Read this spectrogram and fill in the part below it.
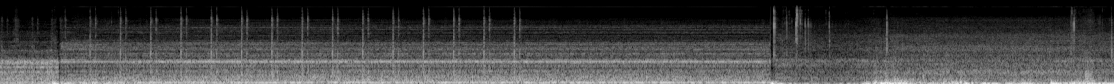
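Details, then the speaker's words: Diesel heater running after new exhaust and fuel filter, lines re-bled with some air possible: steady low drone with constant whine and even fuel-pump tick about twice a second; blowing strong and warm, no white exhaust smoke; normal running. "update it's blowing strong it's blowing warm right now it's not that's hot um and the exhaust isn't blasting um white smoke"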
